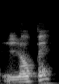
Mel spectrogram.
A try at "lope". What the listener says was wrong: yes, lope, actually. You don't pronounce the second syllable. It's just lope. So in English, when you have a E on the end of a word, what it does is it makes the letter, the vowel before it, say its name, okay?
